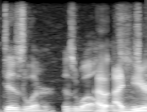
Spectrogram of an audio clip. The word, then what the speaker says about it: DSLR: It's pronounced Dizzler as well.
